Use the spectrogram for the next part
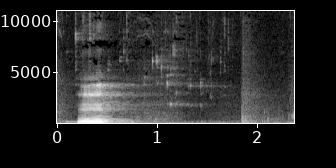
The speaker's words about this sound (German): Ich nehme jetzt mal ganz kurz einen Schluck Wasser, weil mein Hals wird ganz trocken.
